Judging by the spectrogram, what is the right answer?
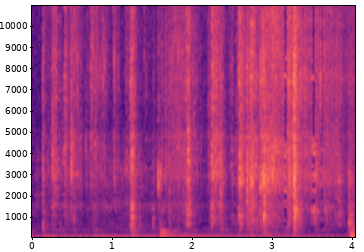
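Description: Foil-wrapped trading-card packs and a cardboard box being handled and stacked on a table: scattered light clicks, taps and rustles.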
